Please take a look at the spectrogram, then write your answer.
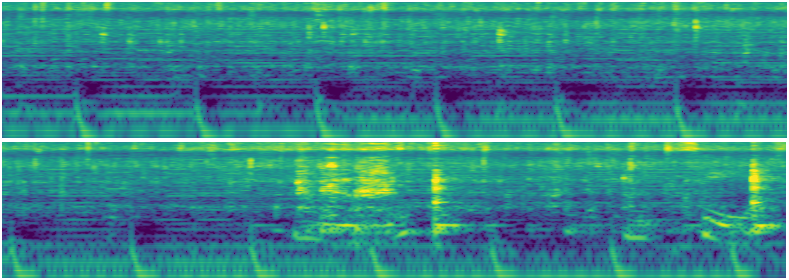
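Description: Onion, ginger, garlic and curry leaves sizzle in a hot pan with tomato and fenugreek, a steady frying hiss with rhythmic scrapes of stirring that grow louder and splashier near the end.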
